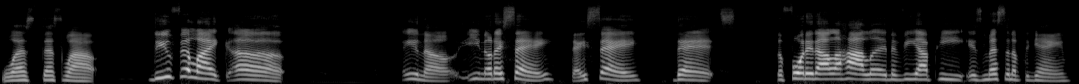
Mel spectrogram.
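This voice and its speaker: A woman's voice: on the high side, lively intonation, a little slow, bright, forceful tone, clean tone, no room sound, clean studio sound. A woman hosting an interview, asking curious questions in a loose, conversational way.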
